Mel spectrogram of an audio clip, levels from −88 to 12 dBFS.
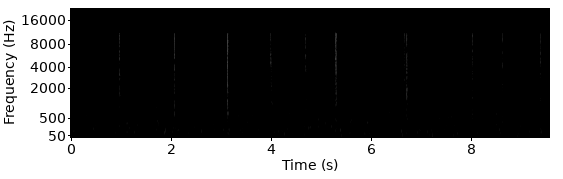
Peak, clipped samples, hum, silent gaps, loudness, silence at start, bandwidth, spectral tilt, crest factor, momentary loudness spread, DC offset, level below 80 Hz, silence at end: -34 dBFS; under 0.1%; none; none; -63 LUFS; 0.05 s; 11 kHz; 0.5 dB/octave; 36 dB; 12 LU; under 0.1%; under -90 dBFS; 0 s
